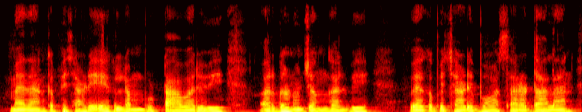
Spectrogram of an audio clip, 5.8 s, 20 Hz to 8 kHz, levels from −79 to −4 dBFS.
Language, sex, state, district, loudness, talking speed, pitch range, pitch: Hindi, male, Uttarakhand, Tehri Garhwal, -21 LUFS, 175 wpm, 115-120 Hz, 115 Hz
